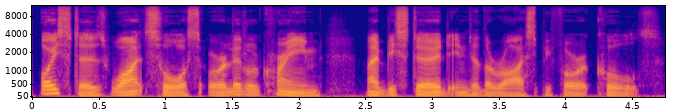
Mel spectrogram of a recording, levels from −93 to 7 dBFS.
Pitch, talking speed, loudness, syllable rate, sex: 95 Hz, 200 wpm, -18 LUFS, 5.7 syllables/s, male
